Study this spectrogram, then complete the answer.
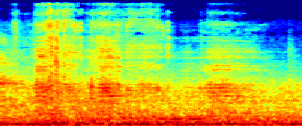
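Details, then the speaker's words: Car jacked up in neutral with the wheel spun by hand: soft rubbing hiss and a faint brief high squeak, normal light brake drag on a car that has been sitting a while, not a wheel bearing. "You can slightly hear the brake drag on this, that high-pitched sound that goes for just a second."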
